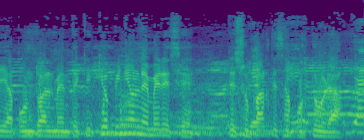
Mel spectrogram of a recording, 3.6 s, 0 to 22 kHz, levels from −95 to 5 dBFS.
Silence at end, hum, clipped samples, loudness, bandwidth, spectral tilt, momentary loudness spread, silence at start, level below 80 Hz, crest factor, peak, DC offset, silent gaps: 0 s; none; under 0.1%; -19 LUFS; 15.5 kHz; -5 dB/octave; 6 LU; 0 s; -56 dBFS; 18 dB; -2 dBFS; under 0.1%; none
